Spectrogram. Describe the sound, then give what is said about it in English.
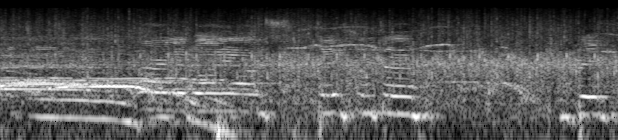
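A comedy show crowd at the Comedy Mix claps loudly and steadily for the night's guests for about six seconds, with scattered cheers, whoops and voices rising over the dense, continuous applause. “Let's hear it for all of my guests.”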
